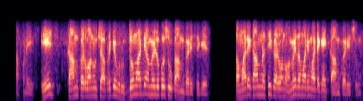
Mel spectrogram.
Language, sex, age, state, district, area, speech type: Gujarati, male, 30-45, Gujarat, Ahmedabad, urban, conversation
